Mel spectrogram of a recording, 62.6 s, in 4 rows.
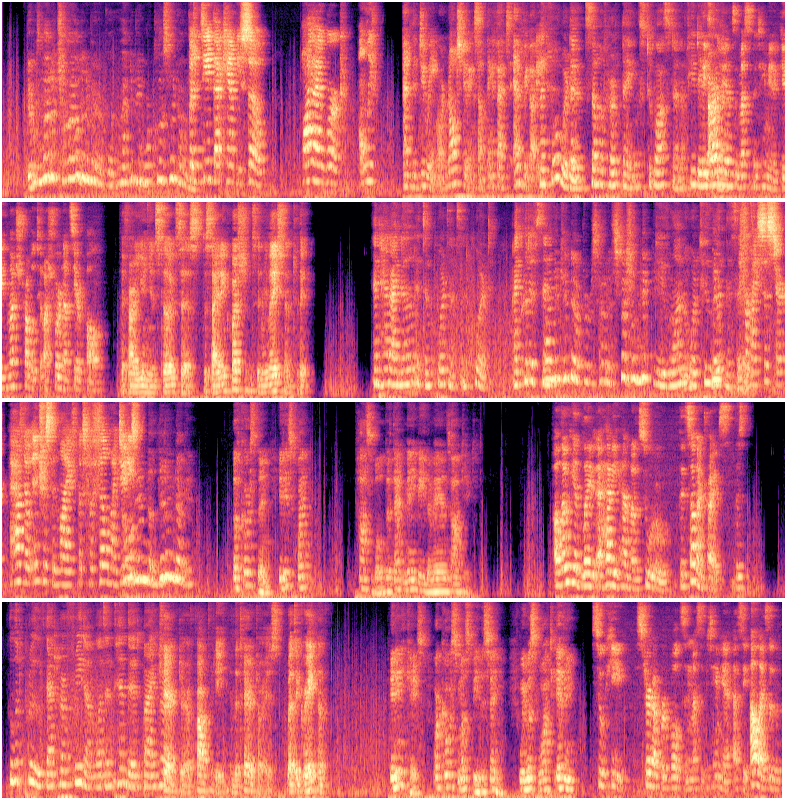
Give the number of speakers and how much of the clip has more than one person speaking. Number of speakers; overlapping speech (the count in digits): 6, about 7%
